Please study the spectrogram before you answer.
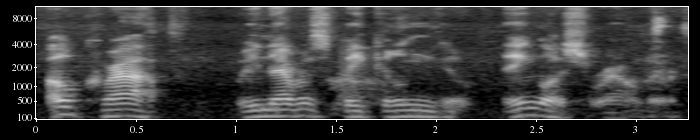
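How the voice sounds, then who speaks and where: A woman's voice: extremely low pitch, moderate pace, a bit bright, husky, low-quality recording. A woman in her fifties, a native Japanese speaker, telling stories in a casual chat. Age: 50s. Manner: storytelling, with a chatty pace.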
